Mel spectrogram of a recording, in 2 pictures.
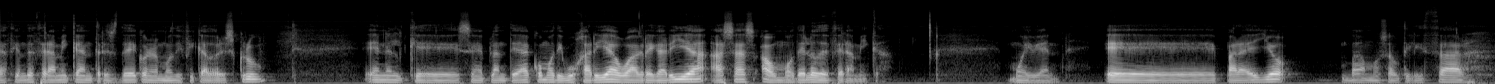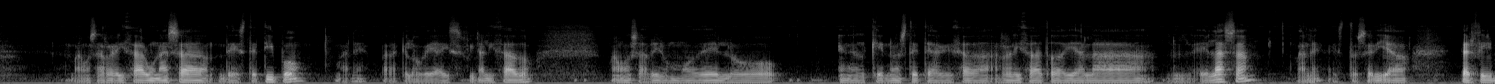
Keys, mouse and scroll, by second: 2.5 scroll down 1, 3.1 scroll down 1, 8.7 scroll down 1, 9.3 scroll down 1, 11.5 click, 14.6 click, 16.0-19.7 drag, 20.7 click, 22.8 click, 26.5 click, 27.3-28.9 drag, 29.3-29.9 drag.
